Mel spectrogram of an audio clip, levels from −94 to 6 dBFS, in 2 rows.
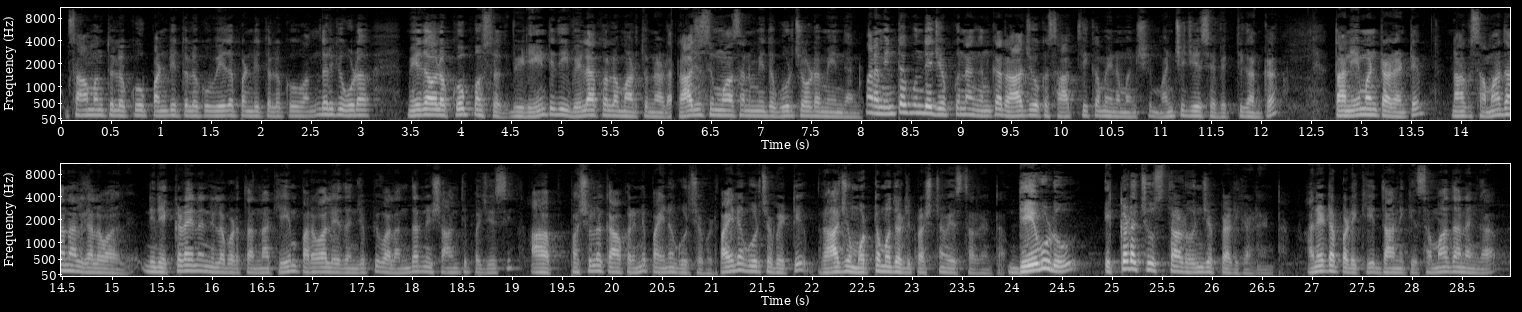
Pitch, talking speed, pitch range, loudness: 135 Hz, 130 wpm, 120-155 Hz, -30 LUFS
